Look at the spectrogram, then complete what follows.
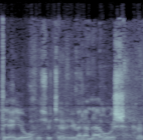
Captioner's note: speaking French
